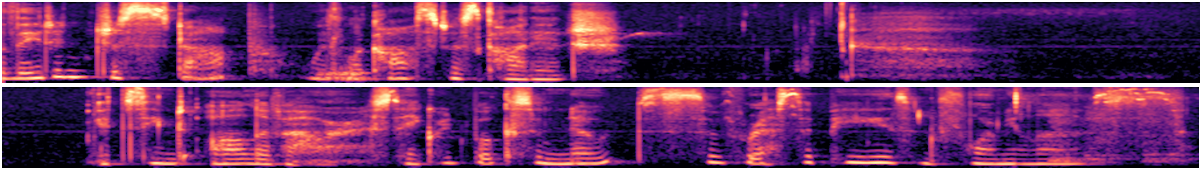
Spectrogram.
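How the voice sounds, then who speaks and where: Slow whispering witch played by a woman. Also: mid-range voice, slight background noise, low-quality recording. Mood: grave, bitter. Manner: hushed, slow, deliberate storytelling. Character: reincarnated 17th-century witch, mournful and secretive storyteller. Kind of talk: ASMR roleplay, whispered monologue.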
